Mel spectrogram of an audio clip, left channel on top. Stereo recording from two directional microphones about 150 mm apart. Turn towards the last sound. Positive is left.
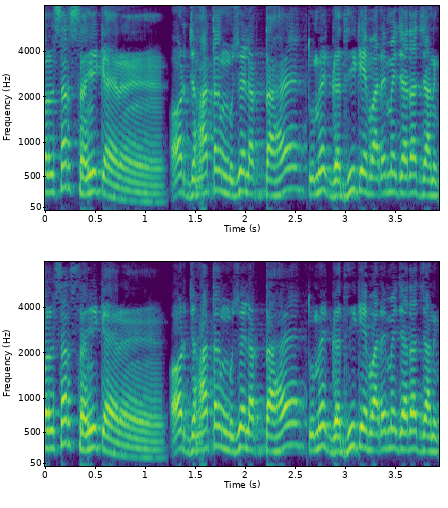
turn(degrees=10)  # may be behind; listen again after turning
